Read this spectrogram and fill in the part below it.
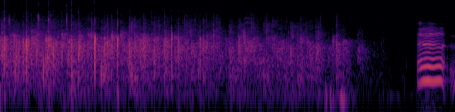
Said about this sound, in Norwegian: Eh, ta vel imot nyvalgt leder i AUF, Ina Libak, aller først. Stor applaus. Ja, der. Og stor applaus også til nestleder i Arbeiderpartiet, Hadia Tajik.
